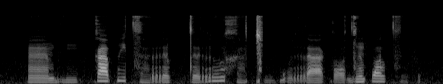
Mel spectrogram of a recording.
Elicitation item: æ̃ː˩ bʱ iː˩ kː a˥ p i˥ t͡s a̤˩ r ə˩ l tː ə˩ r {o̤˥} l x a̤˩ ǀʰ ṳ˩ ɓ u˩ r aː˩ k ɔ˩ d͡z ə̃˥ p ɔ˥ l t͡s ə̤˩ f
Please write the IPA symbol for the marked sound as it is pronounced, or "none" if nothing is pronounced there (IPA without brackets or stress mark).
o̤˥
